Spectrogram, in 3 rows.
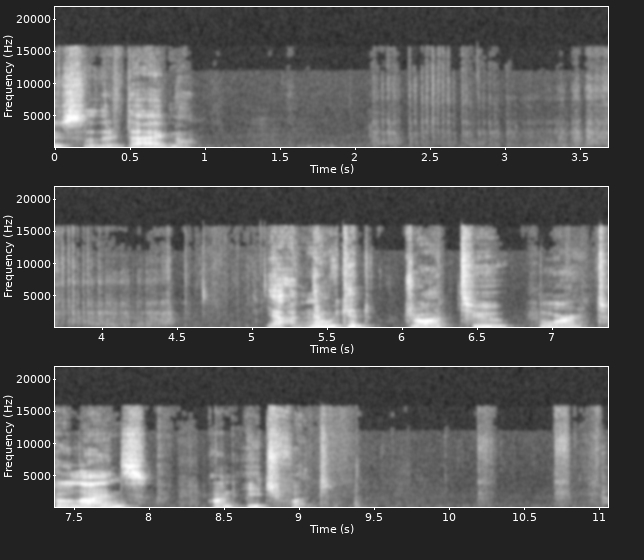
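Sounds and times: marker scratching on paper: 2.1 - 4.6.

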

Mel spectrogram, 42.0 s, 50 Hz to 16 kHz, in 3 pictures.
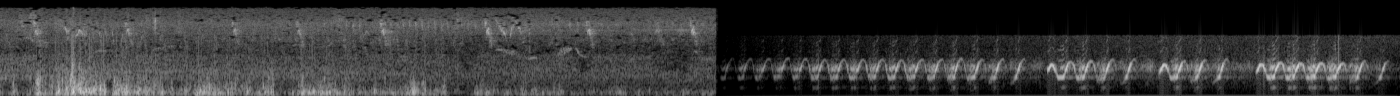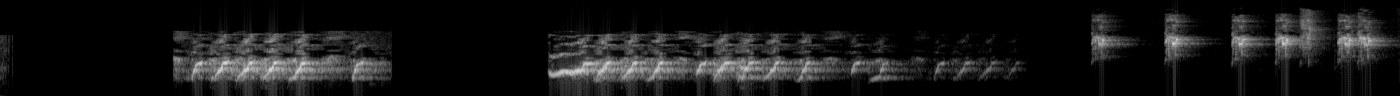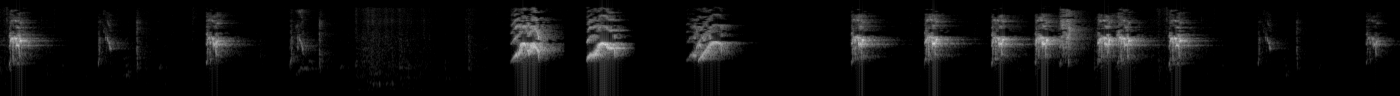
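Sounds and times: budgerigar chirps: 7.4 - 13.9, 36.5 - 40.0.

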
